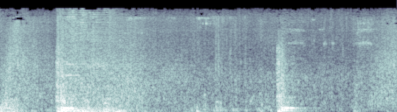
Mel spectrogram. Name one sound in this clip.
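Water splashes as a game character swims and wades through a lake.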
